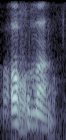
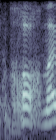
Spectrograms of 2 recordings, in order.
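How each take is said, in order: First: The word begins with a soft h sound. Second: The word begins with a throaty ch sound. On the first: The speaker calls it wrong. "ils vont dire orma" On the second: The speaker calls it right. "au lieu de dire chorma"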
